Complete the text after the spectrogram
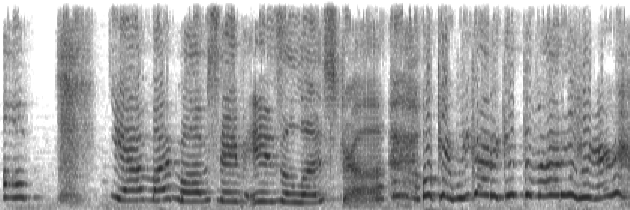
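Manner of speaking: sobbing, crying words, pitched way up. Voicing Will answering about his mom, acting out tearful speech.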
